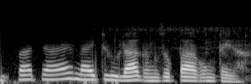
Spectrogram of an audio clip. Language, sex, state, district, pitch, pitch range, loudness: Wancho, female, Arunachal Pradesh, Longding, 185 Hz, 165-220 Hz, -16 LUFS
